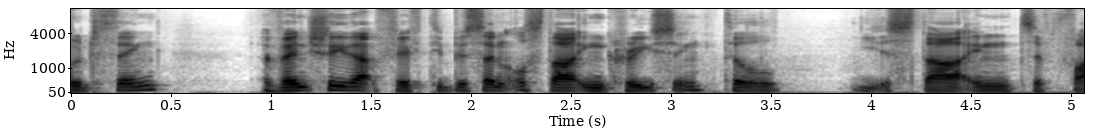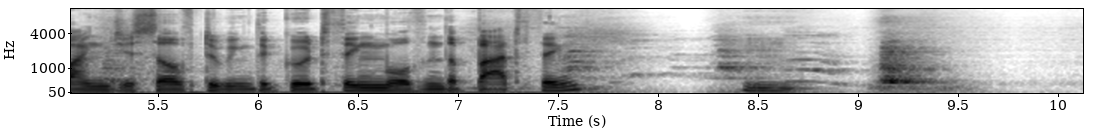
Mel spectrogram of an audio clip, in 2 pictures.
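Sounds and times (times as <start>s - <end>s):
speech: 0.0s - 7.8s, 8.4s - 8.8s
dog barking with short full-throated woofs: 7.6s - 9.6s.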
